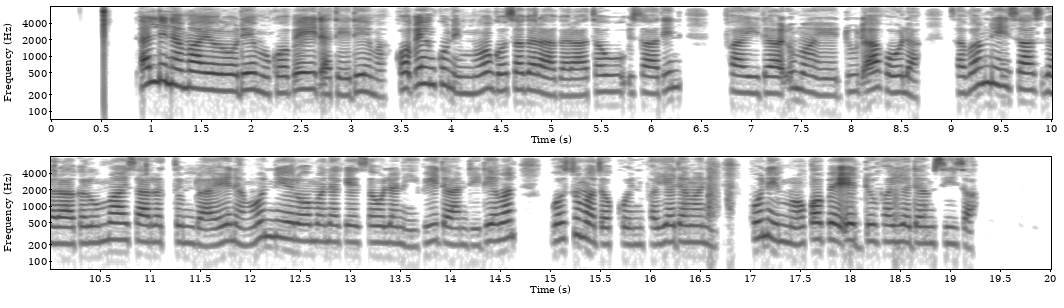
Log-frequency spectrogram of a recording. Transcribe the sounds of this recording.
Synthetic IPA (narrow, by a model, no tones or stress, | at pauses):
ᶑɐlːɪnɐmaːjɛɾo̞ːd̪e̞ːmʊkɔpʼe̞ːɪᶑɐt̪eːd̪e̞ːmɐkɔpʼe̞ːŋkʊnɪmːo̞ːɡɔsɐɡɐɾaːɡɐɾaːt̪ɐʔuːʔɪsaːt̪iːn | fɐjd̪aːᶑʊmahɛd̪ːuːᶑaːfo̞ːlɐ | sɐbɐbnɪɪsaːsɡɐɾaːɡɐɾʊmːaːɪsaːɪrːɐt̪ːɪhʊnd̪aːʔeːnɐmo̞ːnːɪjɛɾo̞ːmɐnɐke̞ːsːɐɔlɐniːfɪd̪aːnd̪iːd̪e̞ːmɐn | ɡɔsʊmɐt̪ɔkːɔhɪnfɐjːɐd̪ɐmɐnɪkʊnɪmːo̞ːkʼɔpʼːe̞ːʔɛd̪ːuːfɐjːɐd̪ɐmsiːsɐ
